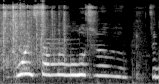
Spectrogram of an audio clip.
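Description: A child's voice held out in a long, drawn-out note, steady for a while and then sagging slightly in pitch near the end.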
